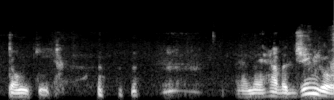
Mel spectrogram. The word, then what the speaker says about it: Donki: Uh, we spell it Don and then Quixote. They spell it Donki, and everyone knows it as Donkey.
